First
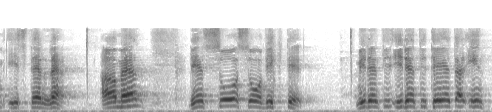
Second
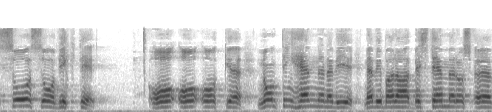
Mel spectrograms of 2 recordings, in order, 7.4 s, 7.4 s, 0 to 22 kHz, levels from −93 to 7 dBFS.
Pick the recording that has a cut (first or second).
first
